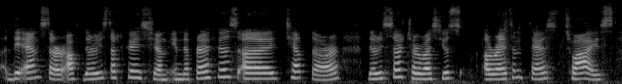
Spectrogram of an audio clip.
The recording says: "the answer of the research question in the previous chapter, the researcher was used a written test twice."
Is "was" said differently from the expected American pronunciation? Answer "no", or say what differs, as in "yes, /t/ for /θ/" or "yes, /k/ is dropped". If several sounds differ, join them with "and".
yes, /s/ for /z/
